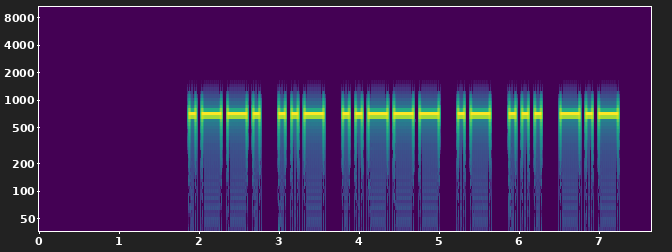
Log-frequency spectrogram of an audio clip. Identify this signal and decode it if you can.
Morse code, heard as a keyed tone, about 15 wpm, 700 Hz. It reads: PU2ASK
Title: DXCC-100 Call Signs - 6 Characters - Repeated 3x - 15wpm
